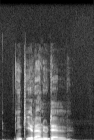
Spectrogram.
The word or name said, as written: Inkiranoodel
